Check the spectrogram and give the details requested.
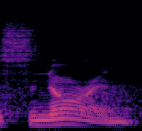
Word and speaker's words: Sonoran: us oh it's the I always I always pronounce this wrong I'm sorry the Sonora the Sonoran the Sonoran Desert the Sonoran Desert which is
